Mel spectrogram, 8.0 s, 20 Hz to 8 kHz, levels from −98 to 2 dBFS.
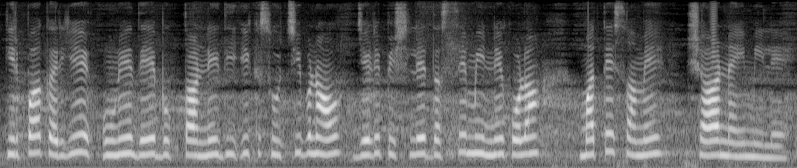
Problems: none marked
